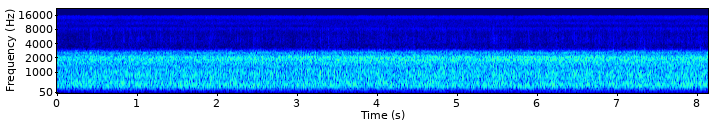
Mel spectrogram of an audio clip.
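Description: A small loudspeaker plays a steady, muffled hissing noise.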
